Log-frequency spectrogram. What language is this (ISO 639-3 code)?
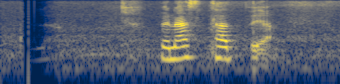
sin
